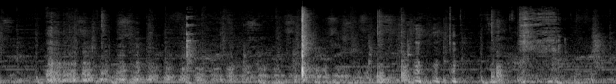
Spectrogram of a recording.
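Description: A hen's egg spinning on a hard countertop, its shell giving a continuous fine rattle against the surface, with one sharp click about three seconds in.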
